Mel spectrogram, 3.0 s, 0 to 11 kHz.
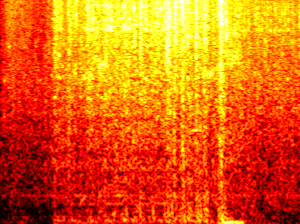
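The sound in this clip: Rapid auto rifle fire from the Sweet Business gun during a Destiny 2 Control match on Xbox: a dense, continuous stream of shots starts after a short pause, holds steady, then swells into a heavier burst near the end.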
